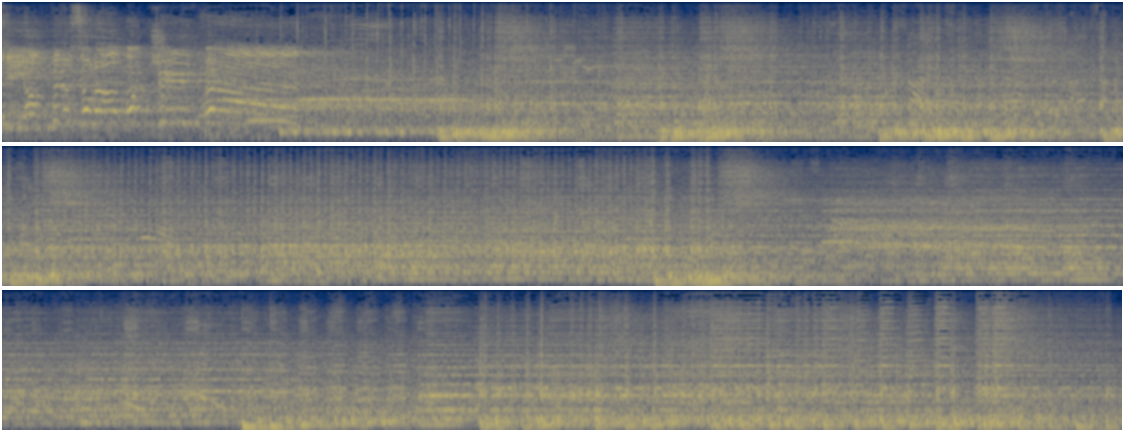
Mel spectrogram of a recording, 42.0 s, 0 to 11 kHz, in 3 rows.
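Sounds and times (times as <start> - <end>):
announcer voice over loudspeaker: 0.0 - 4.2, 10.2 - 17.9
brass fanfare chords: 16.9 - 42.0.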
